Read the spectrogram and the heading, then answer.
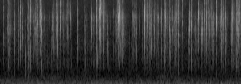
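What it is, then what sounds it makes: Crinkled plastic wrapper. A small clear plastic bag wrapped around a tiny white figurine is crinkled and squeezed between fingertips with long red nails. The result is a steady stream of sharp, bright crackles and crinkles, with a faint low hum underneath throughout.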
